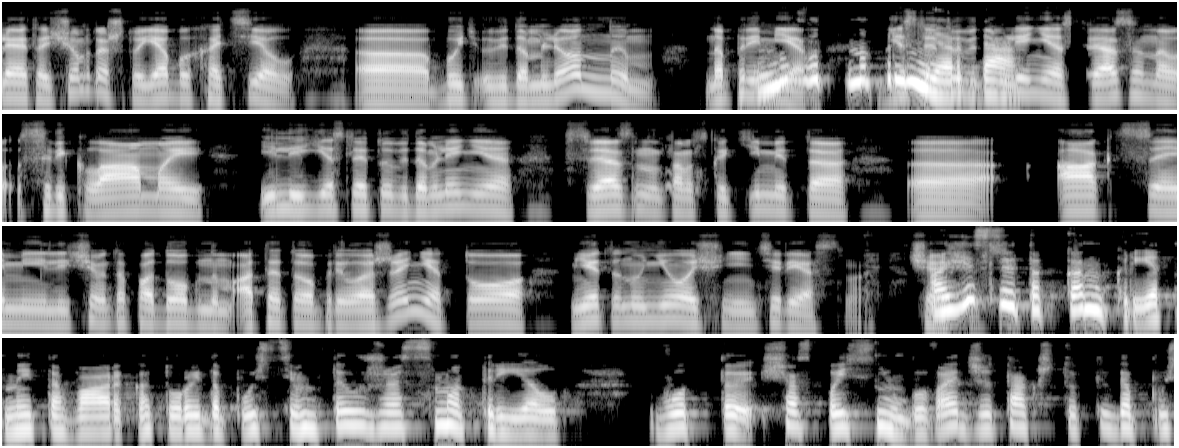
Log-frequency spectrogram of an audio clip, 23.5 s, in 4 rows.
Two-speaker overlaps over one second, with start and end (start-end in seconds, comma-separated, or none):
3.7-5.1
